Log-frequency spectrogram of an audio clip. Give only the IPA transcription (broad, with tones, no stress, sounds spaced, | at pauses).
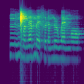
ŋ ə˨˩˦ ŋ͡ǁ ɔ˩ ɳ æ˨˩˦ m ɛ˩ s ʊ˩ ɽ ə˩ n ə˞˩ w æ˩ ŋ ɔ˩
